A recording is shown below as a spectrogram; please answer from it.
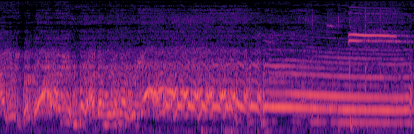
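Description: People's voices laughing and shouting excitedly, then one long drawn-out cry held for about two seconds, sagging slightly in pitch.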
